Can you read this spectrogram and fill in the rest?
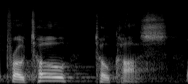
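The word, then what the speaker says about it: prototokos (πρωτότοκος): So the word firstborn, let me see if I can pronounce it phonetically in the Greek, okay? Because you know that I don't know Greek, but it's prototokos, okay?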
